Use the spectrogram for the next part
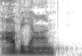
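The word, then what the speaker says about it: Aviante: It is Aviant. Aviant. Aviant. – Aviant. There's no E. It's a silent E, although... This has been kind of a mess. Another thing from training camp. – Because his college pronunciation says Avion.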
